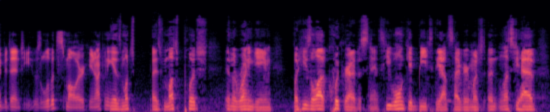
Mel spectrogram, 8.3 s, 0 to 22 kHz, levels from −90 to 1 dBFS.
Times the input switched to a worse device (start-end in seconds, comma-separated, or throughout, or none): 0.00-1.65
